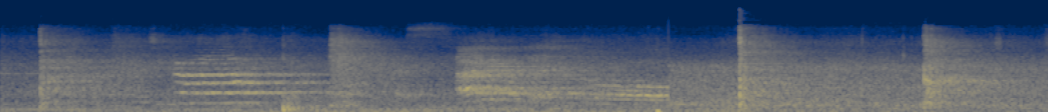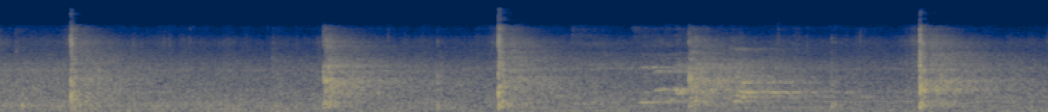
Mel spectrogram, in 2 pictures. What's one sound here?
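Tennis rackets hit a ball back and forth, echoing in a large hall.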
